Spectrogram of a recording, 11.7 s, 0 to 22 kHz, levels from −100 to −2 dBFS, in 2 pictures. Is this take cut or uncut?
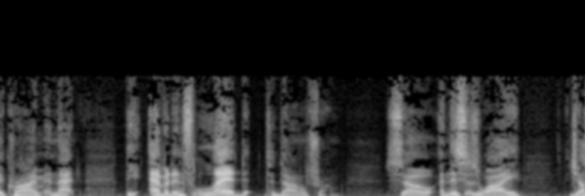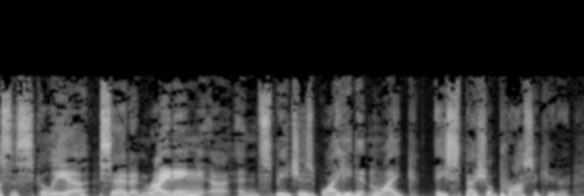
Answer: cut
